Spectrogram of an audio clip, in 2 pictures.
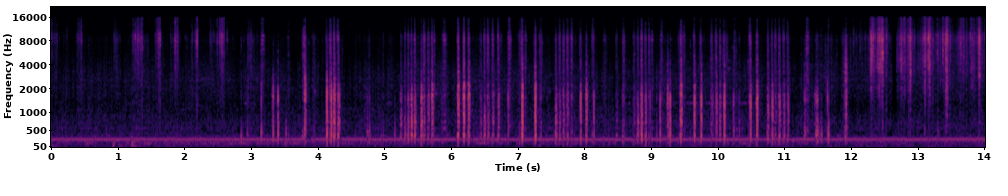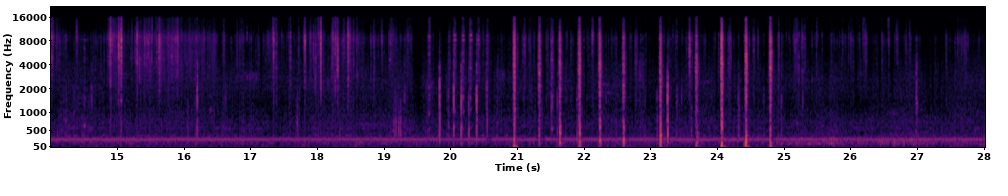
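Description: Kitchen knife chopping red onion and then garlic cloves on a wooden cutting board: irregular runs of quick knife taps on the board, with short scraping, crunching stretches. A steady low hum sits underneath.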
